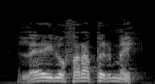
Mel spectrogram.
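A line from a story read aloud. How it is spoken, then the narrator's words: Energetic shout. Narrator (Italian): gridai energicamente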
